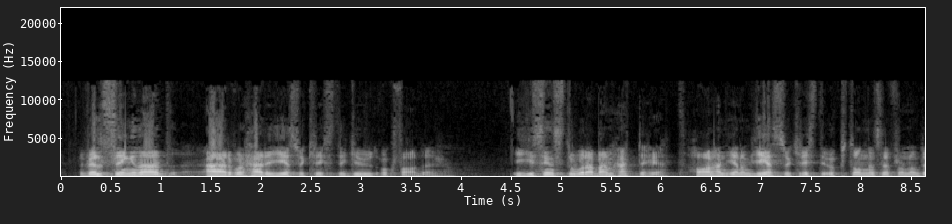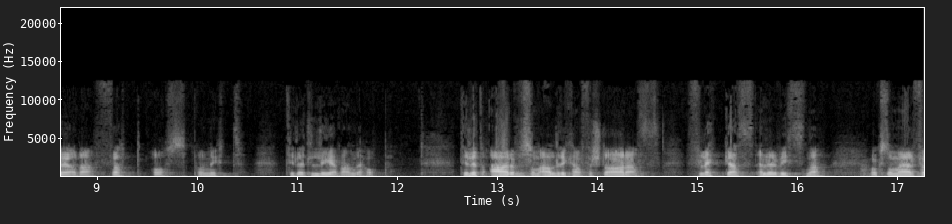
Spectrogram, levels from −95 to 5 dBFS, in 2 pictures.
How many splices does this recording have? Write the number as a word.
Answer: zero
